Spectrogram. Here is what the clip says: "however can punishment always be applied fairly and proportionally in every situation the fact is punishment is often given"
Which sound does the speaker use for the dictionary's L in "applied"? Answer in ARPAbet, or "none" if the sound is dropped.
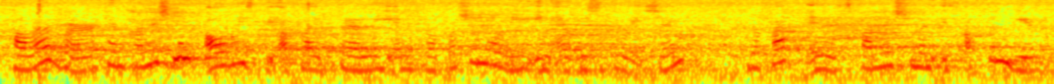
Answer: L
